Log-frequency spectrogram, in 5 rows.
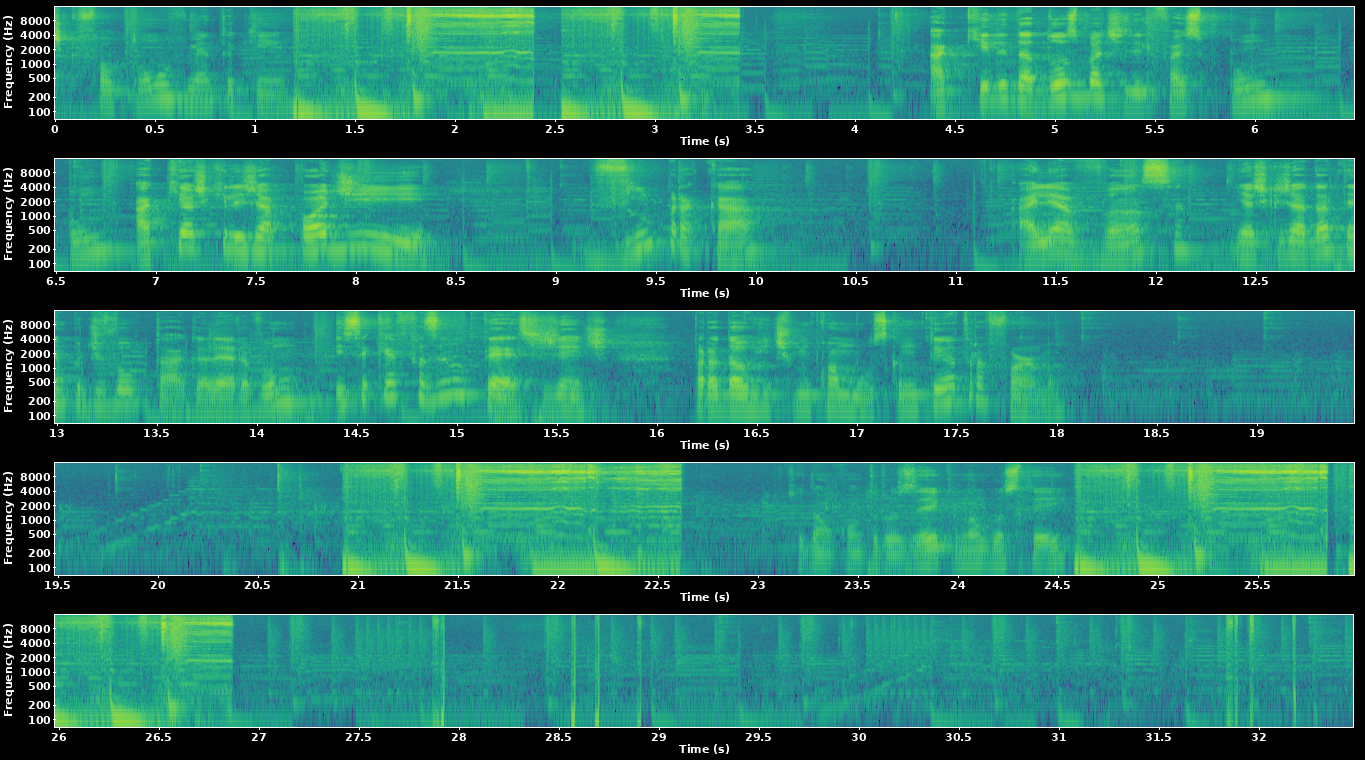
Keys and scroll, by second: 1.1 0, 2.2 typing, 12.9 =, 14.1 -, 15.1 =, 20.6 0, 22.5 ctrl+z, 23.5 ctrl+z, 24.4 0, 25.7 0.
